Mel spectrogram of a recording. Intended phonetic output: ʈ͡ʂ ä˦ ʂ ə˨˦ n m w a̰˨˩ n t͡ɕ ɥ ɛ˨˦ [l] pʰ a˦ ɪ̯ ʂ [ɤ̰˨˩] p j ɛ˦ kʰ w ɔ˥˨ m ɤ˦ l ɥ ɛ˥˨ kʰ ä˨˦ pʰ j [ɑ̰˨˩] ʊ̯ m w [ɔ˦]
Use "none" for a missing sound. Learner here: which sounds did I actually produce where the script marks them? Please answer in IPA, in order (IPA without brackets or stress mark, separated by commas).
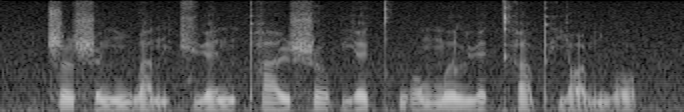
n, ɤ˥˨, ɑ̰˨˩, ɔ˦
